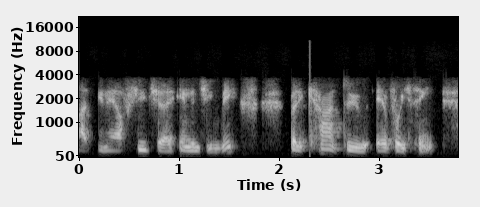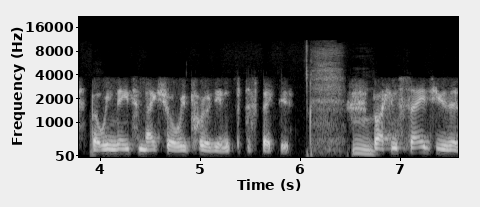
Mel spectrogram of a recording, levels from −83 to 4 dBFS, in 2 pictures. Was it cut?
yes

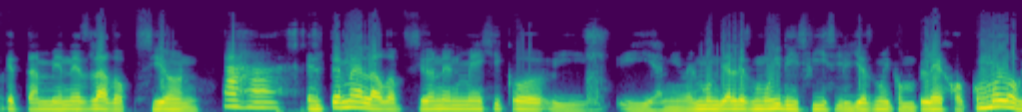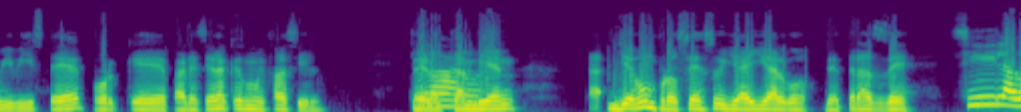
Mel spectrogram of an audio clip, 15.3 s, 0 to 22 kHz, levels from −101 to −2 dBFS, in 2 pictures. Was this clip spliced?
no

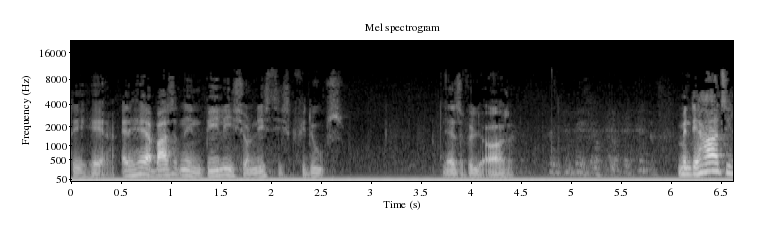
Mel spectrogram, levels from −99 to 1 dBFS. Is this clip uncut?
yes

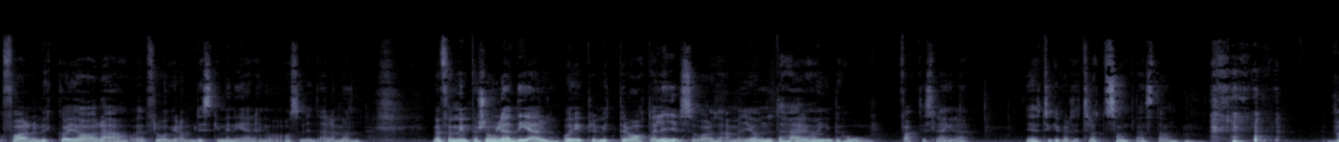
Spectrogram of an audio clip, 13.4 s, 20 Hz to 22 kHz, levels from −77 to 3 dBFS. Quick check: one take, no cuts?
yes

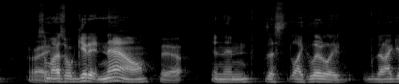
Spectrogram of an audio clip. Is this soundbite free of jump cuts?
no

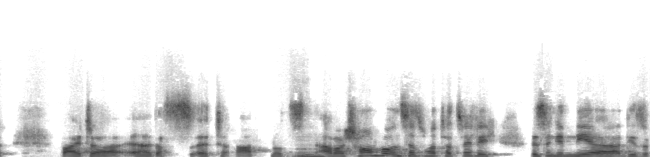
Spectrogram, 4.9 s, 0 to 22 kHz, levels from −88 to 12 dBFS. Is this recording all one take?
yes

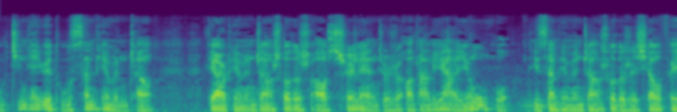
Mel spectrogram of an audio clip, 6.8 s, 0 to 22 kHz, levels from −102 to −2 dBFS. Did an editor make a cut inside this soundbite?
yes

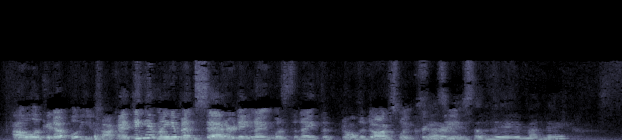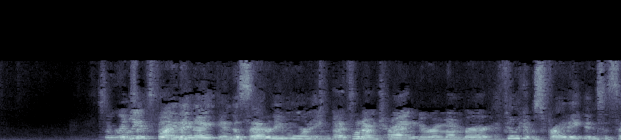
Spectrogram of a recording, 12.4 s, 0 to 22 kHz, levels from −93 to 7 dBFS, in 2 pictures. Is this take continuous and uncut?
yes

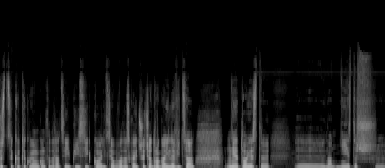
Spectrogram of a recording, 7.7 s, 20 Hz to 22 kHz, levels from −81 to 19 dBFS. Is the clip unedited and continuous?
no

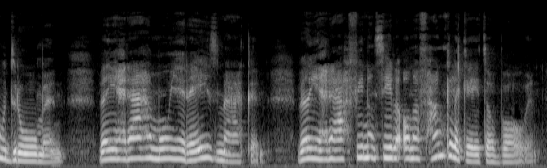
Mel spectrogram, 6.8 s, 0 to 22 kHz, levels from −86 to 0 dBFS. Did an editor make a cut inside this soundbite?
no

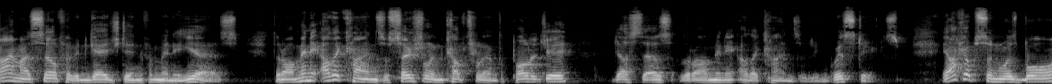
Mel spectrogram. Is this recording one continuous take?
yes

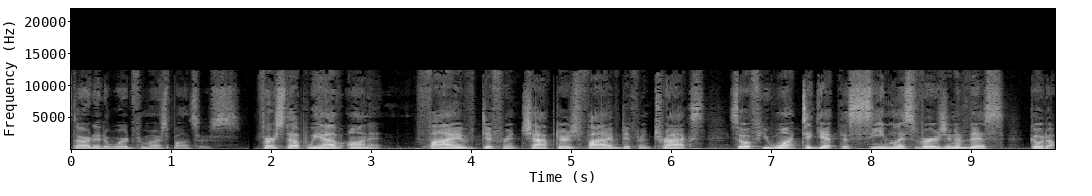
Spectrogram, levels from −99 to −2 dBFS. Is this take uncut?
no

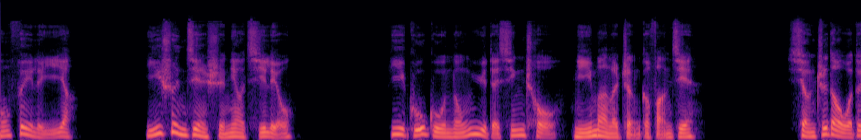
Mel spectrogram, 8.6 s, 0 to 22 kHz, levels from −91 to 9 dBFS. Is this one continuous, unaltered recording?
yes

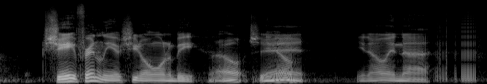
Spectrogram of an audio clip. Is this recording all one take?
yes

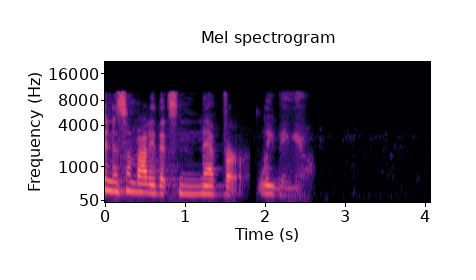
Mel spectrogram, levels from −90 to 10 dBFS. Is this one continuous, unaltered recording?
no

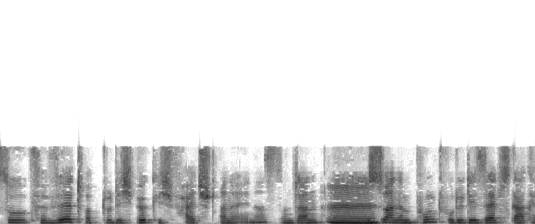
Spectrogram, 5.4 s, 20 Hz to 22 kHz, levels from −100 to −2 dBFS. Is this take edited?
no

